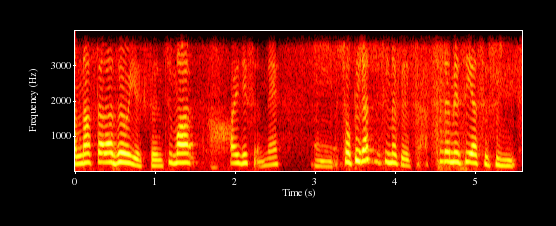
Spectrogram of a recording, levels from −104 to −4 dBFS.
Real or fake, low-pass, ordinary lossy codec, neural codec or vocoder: fake; 3.6 kHz; Opus, 64 kbps; codec, 16 kHz, 0.5 kbps, X-Codec, HuBERT features, trained on balanced general audio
